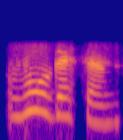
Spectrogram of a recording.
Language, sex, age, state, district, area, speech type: Kashmiri, female, 18-30, Jammu and Kashmir, Shopian, rural, conversation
